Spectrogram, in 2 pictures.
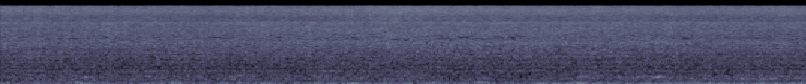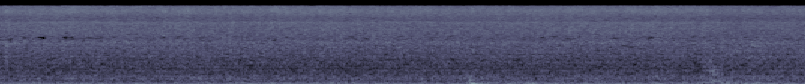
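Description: Venison strips frying in melted butter in a pan, a steady sizzling hiss. A low hum joins in a few seconds in, and there is a single light knock about eight seconds in.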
